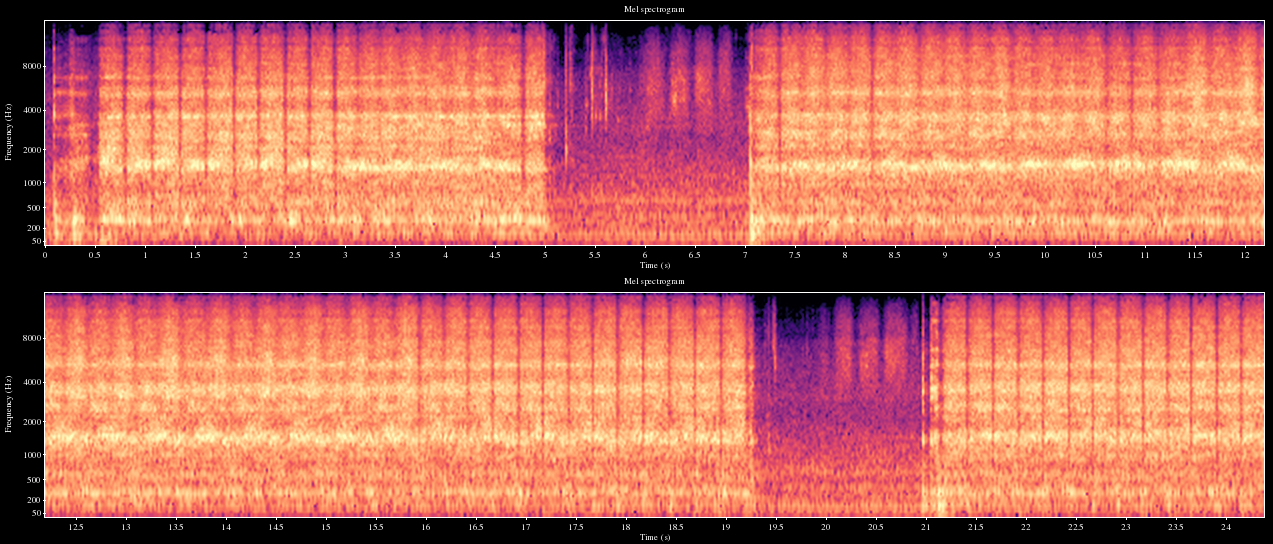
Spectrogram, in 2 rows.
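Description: Steady, rasping back-and-forth scrape of a blade being sharpened on a King waterstone, 1000/220 grit, loud and close, running continuously with two short pauses.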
